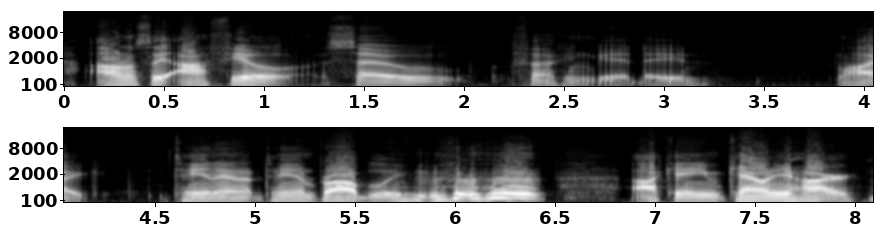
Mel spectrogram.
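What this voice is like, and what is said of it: Put-on country accent. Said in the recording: “it's the country accent”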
